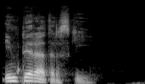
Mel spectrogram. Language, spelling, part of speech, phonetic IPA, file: Russian, императорский, adjective, [ɪm⁽ʲ⁾pʲɪˈratərskʲɪj], Ru-императорский.ogg
- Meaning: emperor's, empress's; imperial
